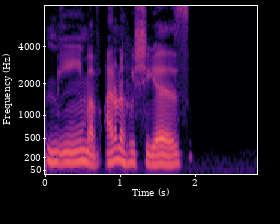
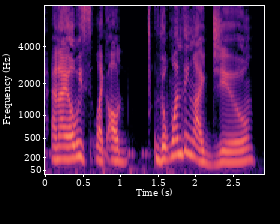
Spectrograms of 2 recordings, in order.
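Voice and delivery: ordinary delivery

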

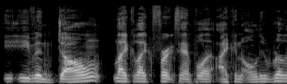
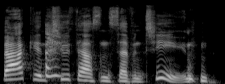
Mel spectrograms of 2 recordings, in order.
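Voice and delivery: ordinary talk

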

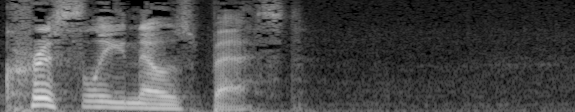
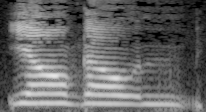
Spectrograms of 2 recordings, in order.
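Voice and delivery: yelling Southern dad; 10 semitones higher than usual. Retold or imitated. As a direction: imitate a Southern father telling off his daughter. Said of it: "he's yelling at his daughter".

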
